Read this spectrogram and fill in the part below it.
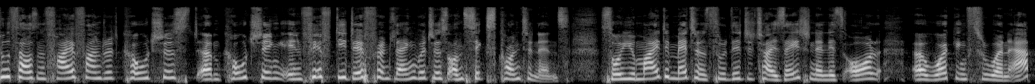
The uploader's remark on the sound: The lecture was recorded during the herCAREER-Expo.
